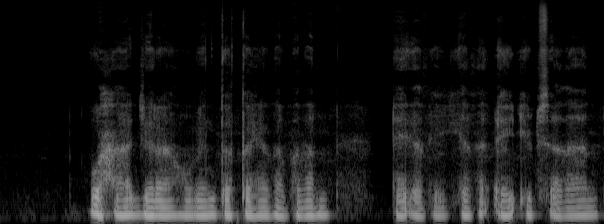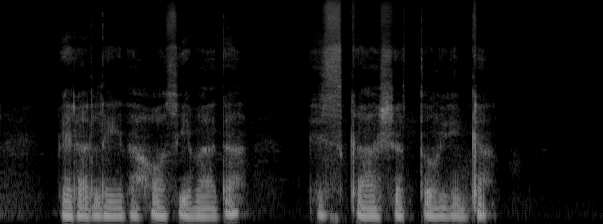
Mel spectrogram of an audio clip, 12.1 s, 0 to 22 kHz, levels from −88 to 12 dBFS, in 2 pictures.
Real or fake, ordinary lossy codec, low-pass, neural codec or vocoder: fake; none; none; codec, 44.1 kHz, 7.8 kbps, Pupu-Codec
